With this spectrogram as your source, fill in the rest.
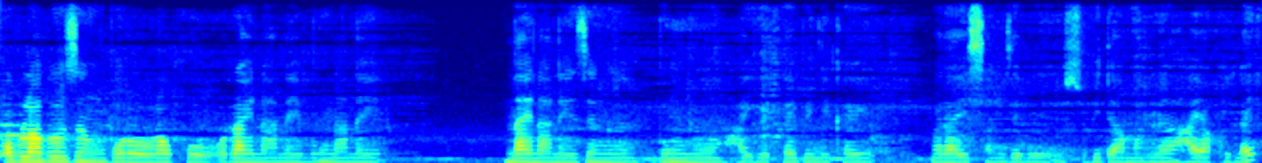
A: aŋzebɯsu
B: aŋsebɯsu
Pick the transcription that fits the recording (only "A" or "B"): A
